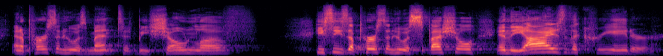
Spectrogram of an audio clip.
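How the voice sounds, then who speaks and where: High-voiced man preaching a sermon. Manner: builds to loud repeated declarations, then drops to a hushed, slow delivery. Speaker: pastor. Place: church sanctuary.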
